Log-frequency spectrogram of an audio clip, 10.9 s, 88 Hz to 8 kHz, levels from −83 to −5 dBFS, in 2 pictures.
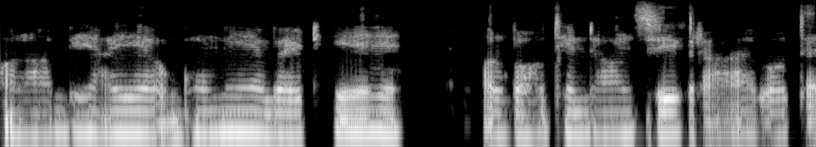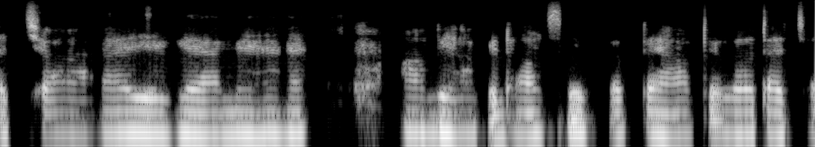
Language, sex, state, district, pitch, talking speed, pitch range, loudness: Hindi, male, Bihar, Gaya, 130 Hz, 105 wpm, 125-130 Hz, -21 LUFS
